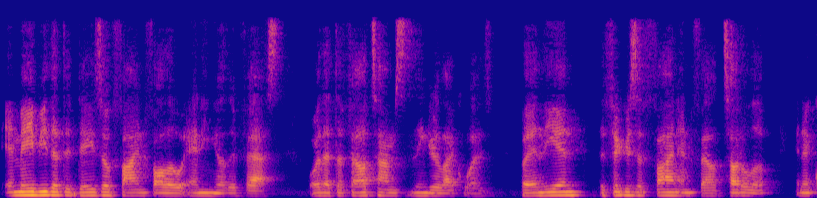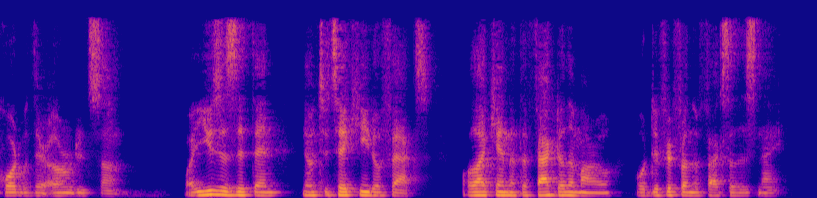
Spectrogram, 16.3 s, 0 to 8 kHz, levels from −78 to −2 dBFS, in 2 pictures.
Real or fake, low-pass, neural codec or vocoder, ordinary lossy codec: fake; 7.2 kHz; codec, 24 kHz, 0.9 kbps, DualCodec; MP3, 48 kbps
